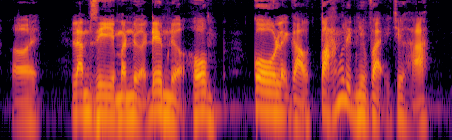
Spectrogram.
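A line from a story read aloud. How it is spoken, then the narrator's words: Gruff deep question. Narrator (Vietnamese): Người đàn ông tên Thuận đã cất giọng ồm ồm hỏi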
